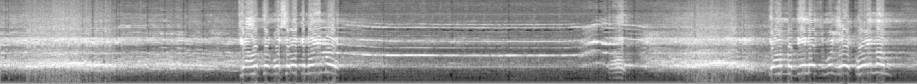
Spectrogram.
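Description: A man chants loudly and with feeling into a microphone, holding long drawn-out notes.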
